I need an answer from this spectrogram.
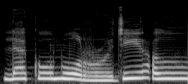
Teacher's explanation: لَكُمُ الرُّجِعُ ضمہ ہے تو ضمہ کو را ساکن سے جوڑ دیں گے، لیکن کیونکہ یہاں پر حمزۃ الوصل ہے تو حمزۃ الوصل کی وجہ سے یہ را ساکن موٹا پڑھا جائے گا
